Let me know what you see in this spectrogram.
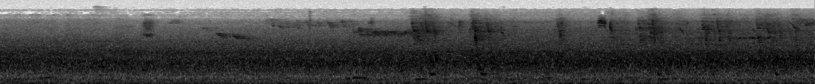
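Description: Birds chirping and calling over a steady background rumble of outdoor noise.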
